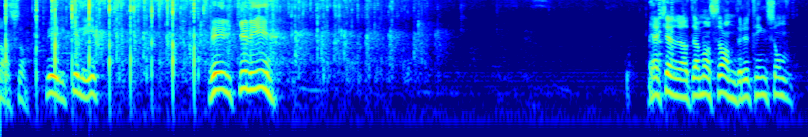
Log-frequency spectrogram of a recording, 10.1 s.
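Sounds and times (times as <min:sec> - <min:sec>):
audience applause: 0:00.0 - 0:05.6
speech: 0:00.1 - 0:01.5, 0:02.6 - 0:03.6, 0:08.1 - 0:10.0.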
